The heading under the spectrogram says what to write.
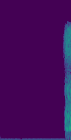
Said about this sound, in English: Oh yeah, yeah. I thought you did a fatty ass bump or some shit. It was sneezing your ass off.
